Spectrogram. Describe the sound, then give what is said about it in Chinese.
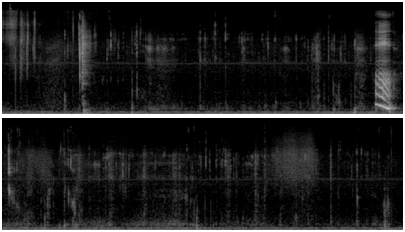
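Someone tasting and chewing food, with faint, soft bites and crunching mastication throughout and one brief louder burst midway. “那，你尝尝。我先吃吗？那我尝尝。”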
